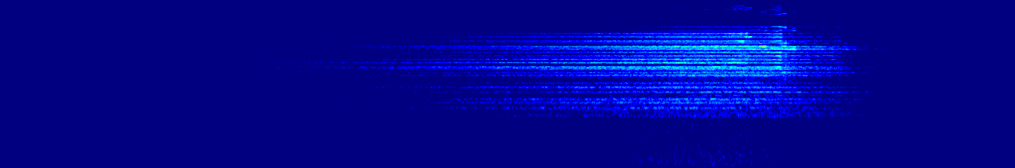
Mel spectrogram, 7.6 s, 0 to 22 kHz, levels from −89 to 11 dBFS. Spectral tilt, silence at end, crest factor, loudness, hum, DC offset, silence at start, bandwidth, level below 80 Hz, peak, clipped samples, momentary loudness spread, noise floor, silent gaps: 5.5 dB/octave; 1.2 s; 22 dB; -42 LUFS; none; under 0.1%; 3 s; 18 kHz; under -90 dBFS; -28 dBFS; under 0.1%; 23 LU; under -90 dBFS; none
